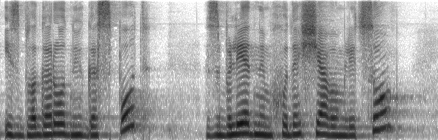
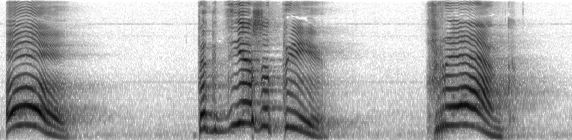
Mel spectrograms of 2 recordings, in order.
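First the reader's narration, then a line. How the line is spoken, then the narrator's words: Shouting again. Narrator (Russian): Еще раз крикнул Холл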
